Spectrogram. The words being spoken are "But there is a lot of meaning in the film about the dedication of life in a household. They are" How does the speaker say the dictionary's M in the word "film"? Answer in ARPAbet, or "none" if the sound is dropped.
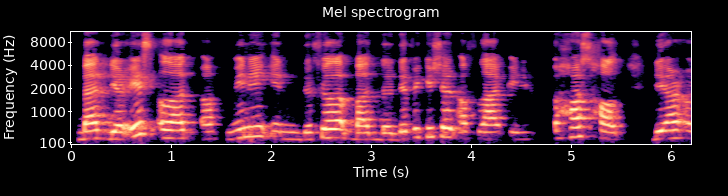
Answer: none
